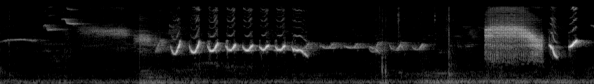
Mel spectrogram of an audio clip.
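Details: Steadily singing common iora, used as a lure to get other birds singing: a rapid wavering trill of about a dozen notes running into a level whistle, then a harsh buzzy burst and two sharp upslurred notes.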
